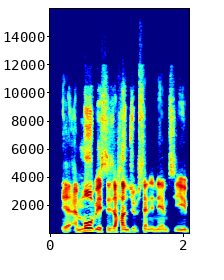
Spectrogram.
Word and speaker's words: Morbius: And Mobius must, it's Morbius or Mobius? Morbius.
